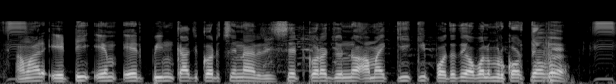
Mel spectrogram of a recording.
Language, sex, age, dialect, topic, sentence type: Bengali, male, 18-24, Jharkhandi, banking, question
